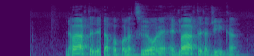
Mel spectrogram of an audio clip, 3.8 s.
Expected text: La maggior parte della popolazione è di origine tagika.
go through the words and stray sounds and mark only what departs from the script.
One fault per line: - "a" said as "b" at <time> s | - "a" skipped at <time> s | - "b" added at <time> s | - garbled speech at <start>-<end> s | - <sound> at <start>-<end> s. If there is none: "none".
- "maggior" skipped at 1.1 s
- dropout at 1.5-1.6 s
- "origine" said as "parte" at 2.7 s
